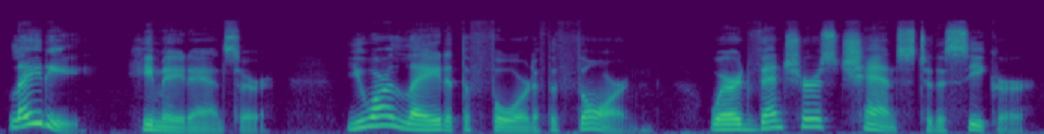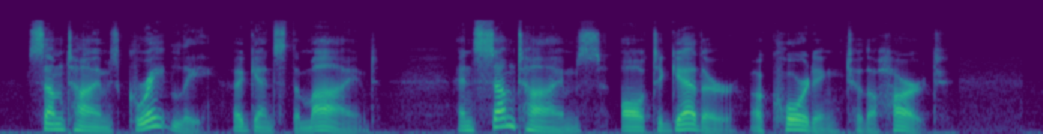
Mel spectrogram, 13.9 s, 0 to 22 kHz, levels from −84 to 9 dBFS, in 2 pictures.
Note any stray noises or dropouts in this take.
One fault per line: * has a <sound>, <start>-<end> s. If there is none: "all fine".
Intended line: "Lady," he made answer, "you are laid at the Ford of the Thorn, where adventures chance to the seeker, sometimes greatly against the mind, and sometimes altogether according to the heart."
all fine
